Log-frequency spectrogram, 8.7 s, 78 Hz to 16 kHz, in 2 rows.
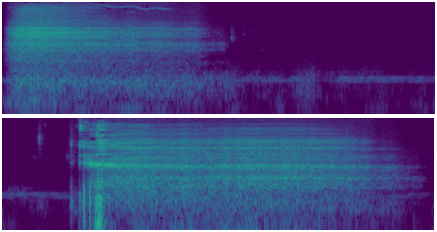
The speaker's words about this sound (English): Let's do this 2 more times. Breathe in. 1, 2, 3, 4. Hold in for 2, 1, 2. Breathe out for 4, 1, 2, 3, 4. And 1 more time on our own.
